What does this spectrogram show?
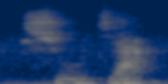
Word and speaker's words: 书架: know, sign to, how to say, mark the pronunciation, because we have full sound, yeah. 架, 书架.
